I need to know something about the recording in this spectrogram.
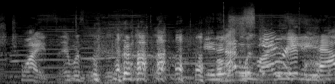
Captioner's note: laughter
